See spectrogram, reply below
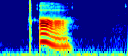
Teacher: A so-called palato-alveolar click is ah. It has alveolar contact and an abrupt release.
